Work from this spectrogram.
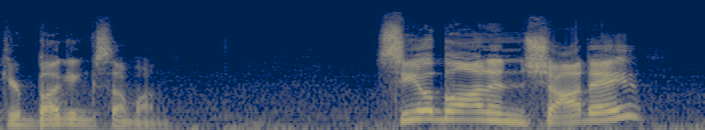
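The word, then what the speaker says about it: Sade: So, Shade is Nigerian but spelled S A D E.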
